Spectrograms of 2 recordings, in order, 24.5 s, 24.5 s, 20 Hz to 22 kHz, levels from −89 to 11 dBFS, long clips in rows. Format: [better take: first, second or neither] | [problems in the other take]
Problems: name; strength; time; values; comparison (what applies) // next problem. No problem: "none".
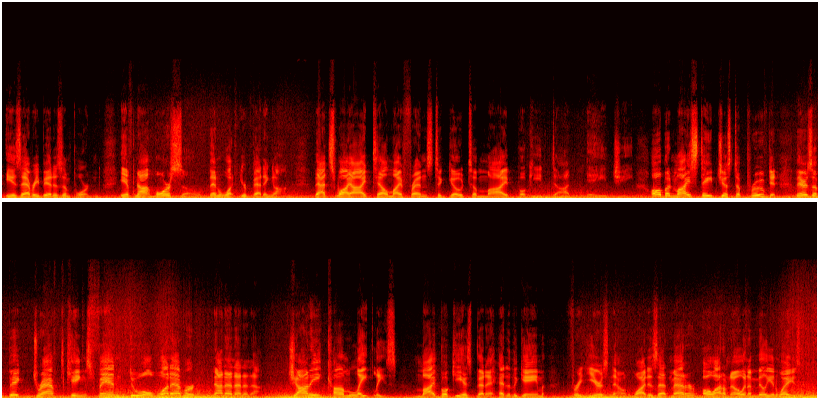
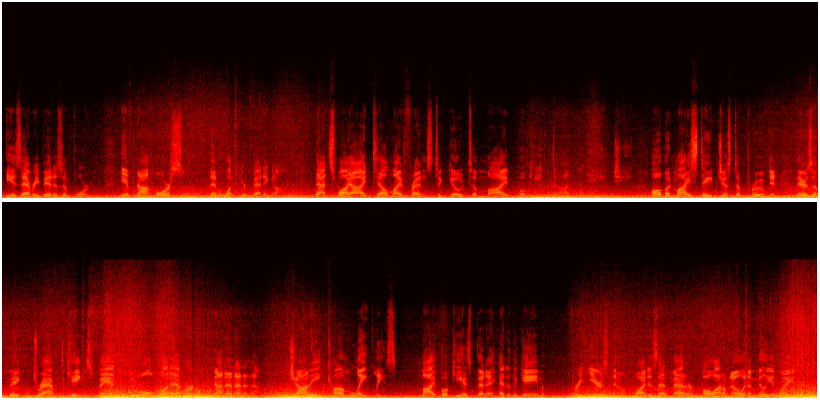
first | wind noise on the microphone; heavy; 2 dB below the speech; occasional gusts in the first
